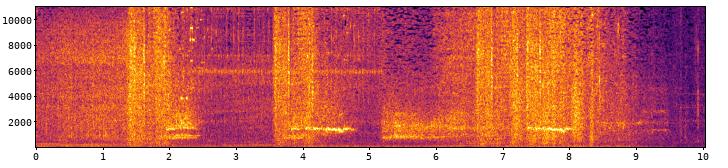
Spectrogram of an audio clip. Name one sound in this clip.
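A heavy vehicle engine rumbles low and steadily.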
